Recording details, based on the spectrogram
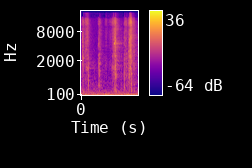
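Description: Playing cards from a board game shuffled into a discard pile, a quick series of close, crisp riffling flutters, loud and alone.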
